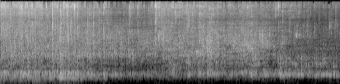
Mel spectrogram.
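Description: Hot water runs from a tap into a bowl set in a kitchen sink, a steady, faint rushing and splashing that continues throughout without speech.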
